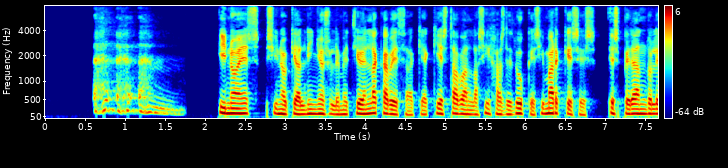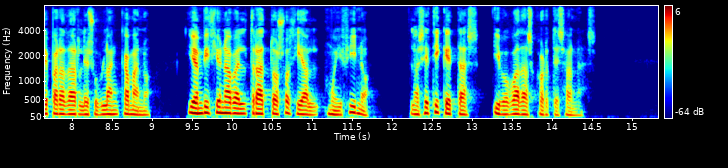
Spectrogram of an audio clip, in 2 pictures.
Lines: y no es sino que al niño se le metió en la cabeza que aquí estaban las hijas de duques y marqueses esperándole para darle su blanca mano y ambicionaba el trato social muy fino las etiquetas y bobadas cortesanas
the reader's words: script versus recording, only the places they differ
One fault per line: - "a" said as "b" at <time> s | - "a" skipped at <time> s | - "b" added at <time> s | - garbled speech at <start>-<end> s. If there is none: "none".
none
